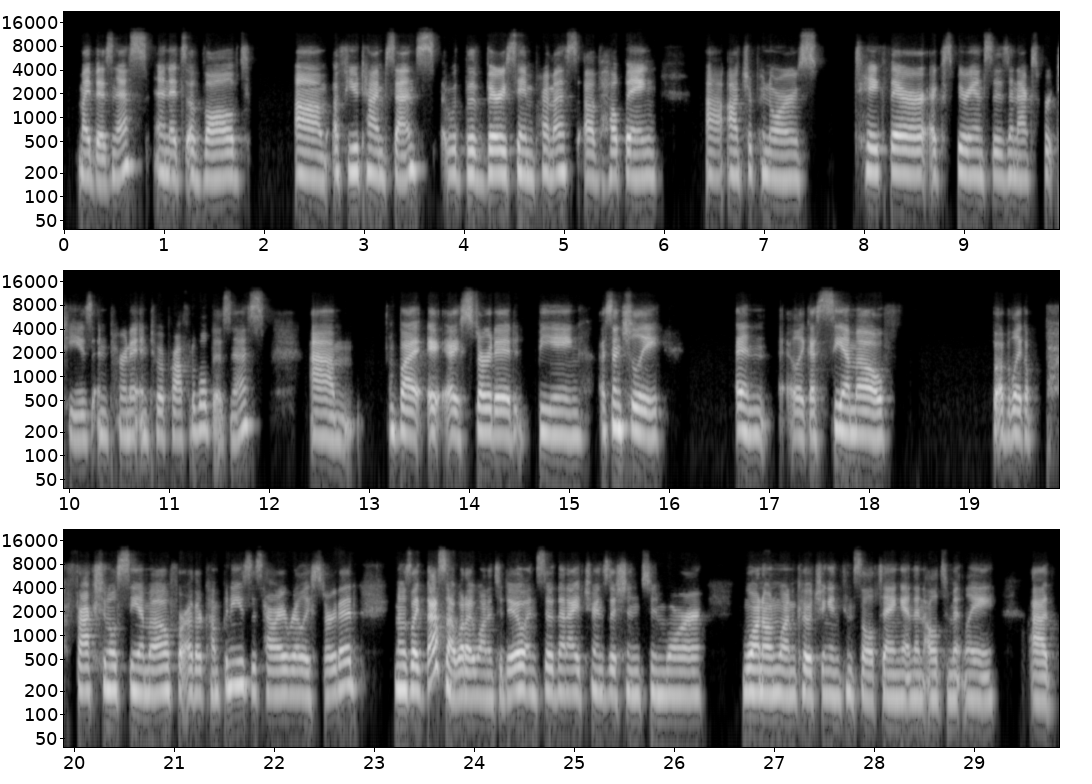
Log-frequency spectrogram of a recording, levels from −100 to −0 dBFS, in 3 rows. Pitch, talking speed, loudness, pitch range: 185 Hz, 165 wpm, -23 LUFS, 175-200 Hz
